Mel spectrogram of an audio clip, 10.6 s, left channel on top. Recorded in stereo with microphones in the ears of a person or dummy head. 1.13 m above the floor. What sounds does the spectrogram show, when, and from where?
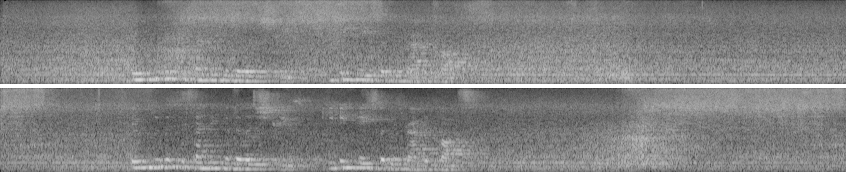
1.6 s a woman speaking: 80° right, 3 m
